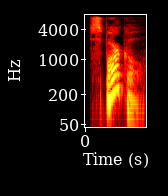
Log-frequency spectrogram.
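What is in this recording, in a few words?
"sparkle", English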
